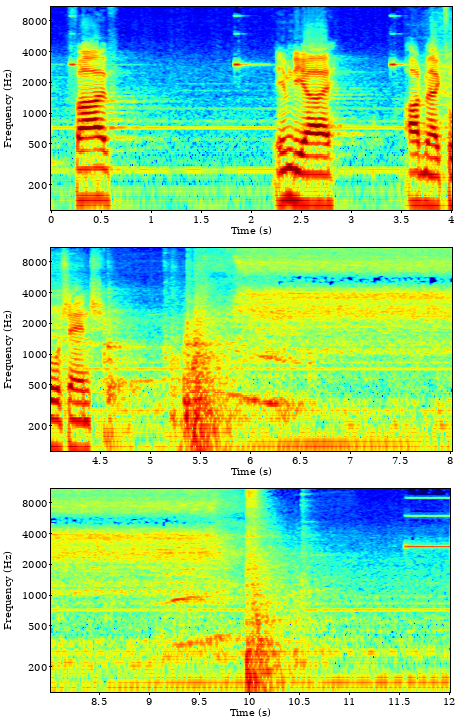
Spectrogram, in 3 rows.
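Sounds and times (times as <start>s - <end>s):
tool changer hiss and whine: 5.4s - 11.6s.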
